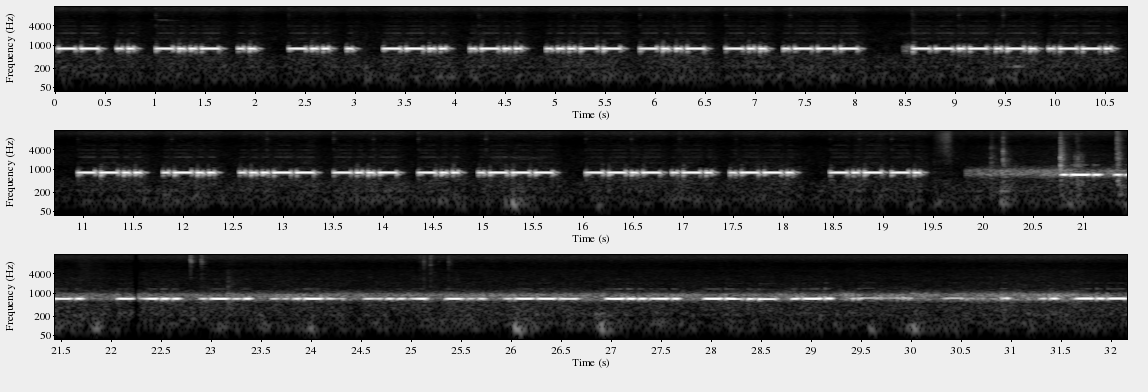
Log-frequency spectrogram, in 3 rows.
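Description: Morse code from a QCX mini 5 W CW transceiver on 20 m: for about twenty seconds a single clean tone is keyed in dots and dashes with quiet gaps between. Then a couple of clicks, the receiver's band hiss comes up, and a slightly lower-pitched Morse signal is keyed through the noise.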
